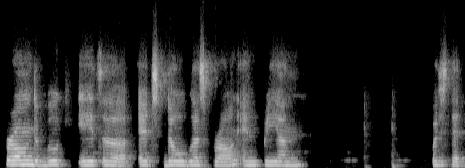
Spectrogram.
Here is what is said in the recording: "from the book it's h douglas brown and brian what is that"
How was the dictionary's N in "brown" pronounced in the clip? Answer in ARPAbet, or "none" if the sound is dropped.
N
